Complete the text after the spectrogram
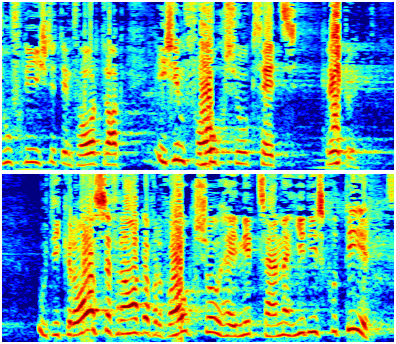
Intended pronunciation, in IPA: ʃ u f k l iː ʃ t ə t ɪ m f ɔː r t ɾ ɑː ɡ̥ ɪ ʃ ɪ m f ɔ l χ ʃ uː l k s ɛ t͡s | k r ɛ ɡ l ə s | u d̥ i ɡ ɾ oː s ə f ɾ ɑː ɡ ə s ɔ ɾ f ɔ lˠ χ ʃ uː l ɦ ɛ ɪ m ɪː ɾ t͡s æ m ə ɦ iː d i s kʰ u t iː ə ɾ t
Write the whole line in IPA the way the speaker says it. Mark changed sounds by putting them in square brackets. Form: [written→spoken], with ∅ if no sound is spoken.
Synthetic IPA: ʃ u f k l iː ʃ t ə t ɪ m f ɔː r t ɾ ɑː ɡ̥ ɪ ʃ ɪ m f ɔ l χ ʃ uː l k s ɛ t͡s | k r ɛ ɡ l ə [s→t] | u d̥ i ɡ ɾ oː s ə f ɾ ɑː ɡ ə [s→f] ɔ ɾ f ɔ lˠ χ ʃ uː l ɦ ɛ ɪ m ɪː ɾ t͡s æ m ə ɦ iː d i s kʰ u t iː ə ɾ t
